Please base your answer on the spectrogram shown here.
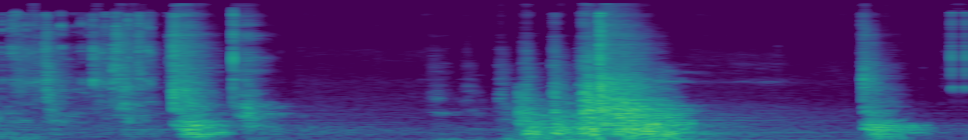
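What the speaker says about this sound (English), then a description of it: "Let me open the door." A house door in Koforidua, Ghana is unlocked and swung open, giving a few close clicks and rattles, a pause, then a longer scraping sweep and a final knock as it settles.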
